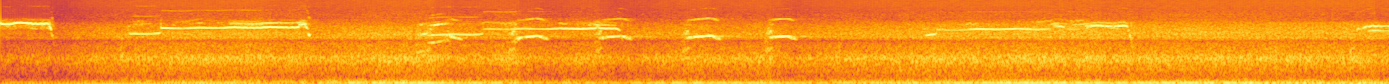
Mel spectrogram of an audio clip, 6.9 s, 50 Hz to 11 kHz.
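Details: Bald eagles recorded by a live nest camera at West End on 31 August 2023, 07:05: thin whistled notes and short sharp chips alternating throughout, some notes held level, others clipped and falling, with a constant low hum underneath.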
